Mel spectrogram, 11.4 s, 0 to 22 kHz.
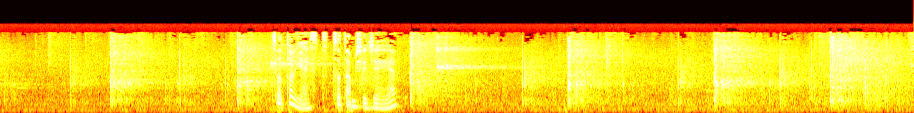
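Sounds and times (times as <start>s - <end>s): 
tennis ball being struck and bouncing in a rally: 0.8s - 3.6s, 6.5s - 11.2s
speech: 3.4s - 5.2s.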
